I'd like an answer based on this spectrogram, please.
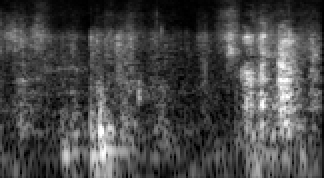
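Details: Dog named Riley being told to sit, panting in soft breathy bursts, with two clusters of airy huffs roughly a second apart; a person's voice giving commands nearby.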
